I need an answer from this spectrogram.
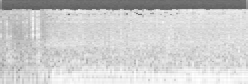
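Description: A car drives at night. Its engine comes in after about half a second as a loud, steady low hum with slight wavering in pitch, and no voices are heard over it.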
